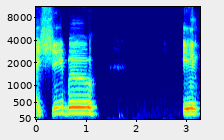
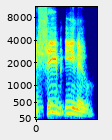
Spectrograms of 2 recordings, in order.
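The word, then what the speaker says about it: Shiba Inu: of it save my shibu in my sheep inu yeah see i've been saying it wrong the whole damn time save my sheep e new coin and if you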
